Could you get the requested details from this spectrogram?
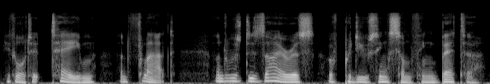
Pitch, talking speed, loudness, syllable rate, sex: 110 Hz, 160 wpm, -21 LUFS, 5.0 syllables/s, male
